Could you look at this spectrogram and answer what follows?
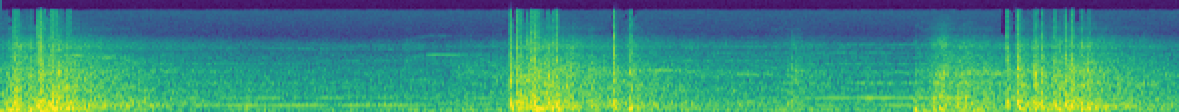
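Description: Fireworks going off in three loud volleys of bangs and crackle, about two and a half seconds apart, with music playing steadily underneath.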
